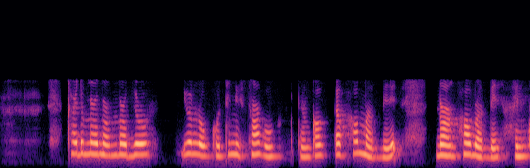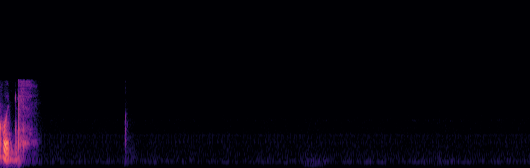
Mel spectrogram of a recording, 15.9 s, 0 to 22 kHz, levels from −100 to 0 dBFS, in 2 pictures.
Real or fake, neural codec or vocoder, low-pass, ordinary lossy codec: fake; autoencoder, 22.05 kHz, a latent of 192 numbers a frame, VITS, trained on one speaker; 3.6 kHz; none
